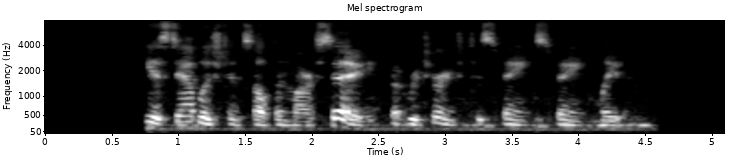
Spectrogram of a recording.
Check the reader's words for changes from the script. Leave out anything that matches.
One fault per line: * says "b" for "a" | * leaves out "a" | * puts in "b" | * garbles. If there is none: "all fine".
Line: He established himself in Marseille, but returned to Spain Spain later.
all fine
